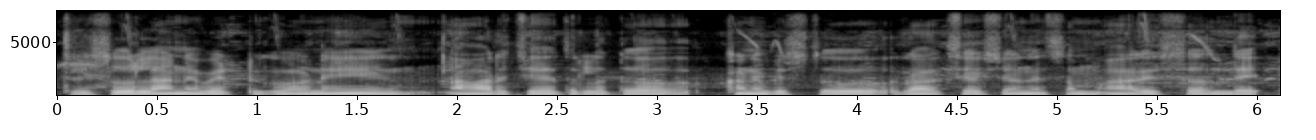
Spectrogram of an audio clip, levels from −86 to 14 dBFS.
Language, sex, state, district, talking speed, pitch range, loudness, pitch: Telugu, male, Andhra Pradesh, Sri Satya Sai, 70 wpm, 95-100 Hz, -16 LUFS, 95 Hz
